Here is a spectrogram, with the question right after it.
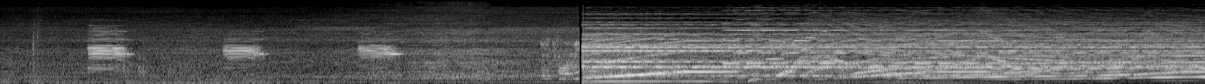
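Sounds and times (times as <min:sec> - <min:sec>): warbling two-tone digital data bursts: 0:05.4 - 0:12.0.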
